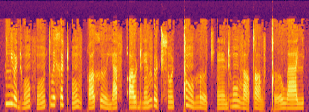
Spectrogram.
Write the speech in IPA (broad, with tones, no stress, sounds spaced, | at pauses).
lʲ ɤ˥˧ ɖʱ õ˩˧ f õ˩˧ tʷ ɛ˥ x ɐ˥ ʈ ʔ õ˩˧ v qʷ ɤ˩˧ x ɵ˧˩ j a˩˧ f qʼ o˧ ɖʱ ɛ̃˧ v ɽ ɵ˥˧ ʈ s õ˧ ʈ ǃ õ˥˧ ɦ ɤ˧˩ t͡ʃʼ ɛ̃˧ ɖʱ õ˥ v a˧˩ tˤ o˧˩ v ǃ ɤ˩˧ w a˧ lʲ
